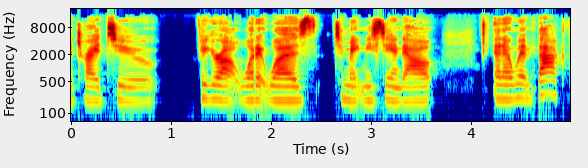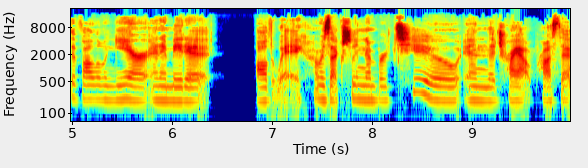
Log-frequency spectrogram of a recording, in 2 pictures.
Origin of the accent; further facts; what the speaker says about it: Millington, Tennessee, United States; born there; I'm actually... considered a military brat. My father was in the Navy, and I was born in Millington, Tennessee, and Justin Timberlake was too, so, you know.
